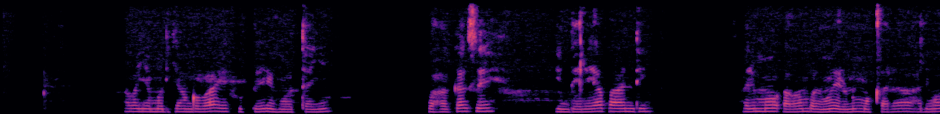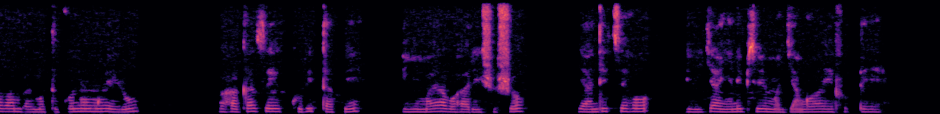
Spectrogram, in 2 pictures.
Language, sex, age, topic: Kinyarwanda, female, 18-24, government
